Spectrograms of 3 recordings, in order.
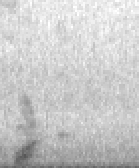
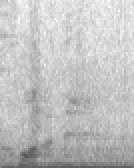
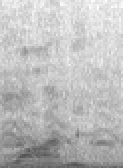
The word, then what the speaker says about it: Juan: But the right way is Juan, like a H-U-A-N.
